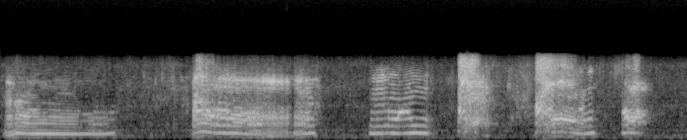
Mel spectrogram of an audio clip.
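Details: Pet puppy vocalising oddly, seemingly trying to talk: a string of long, tonal, howl-like whines, some steady and some wavering, broken by shorter yelping bursts, with quiet pauses between, indoors.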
